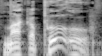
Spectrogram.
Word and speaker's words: Makapu'u: Now, the Maikupu Lighthouse, or Makapu'u, let me change that pronunciation, Makapu'u Lighthouse on the southeast tip of Oahu, is said to have the largest lighthouse lens in the United States.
